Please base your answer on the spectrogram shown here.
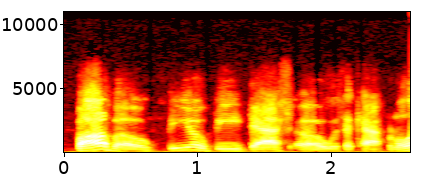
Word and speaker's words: Bobo: So to me, that tells me that that's now the third thing I've seen that says Bob-O. Yeah. You seem to think it's Bob-O.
